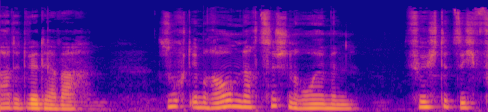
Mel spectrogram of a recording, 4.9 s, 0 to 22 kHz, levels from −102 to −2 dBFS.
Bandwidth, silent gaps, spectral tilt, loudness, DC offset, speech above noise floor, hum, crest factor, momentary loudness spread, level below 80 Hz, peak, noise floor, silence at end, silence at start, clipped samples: 17 kHz; none; -6 dB/octave; -33 LUFS; under 0.1%; 32 dB; none; 20 dB; 10 LU; -70 dBFS; -14 dBFS; -65 dBFS; 0 s; 0 s; under 0.1%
